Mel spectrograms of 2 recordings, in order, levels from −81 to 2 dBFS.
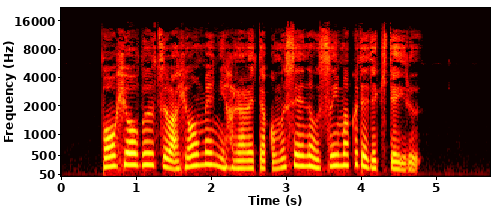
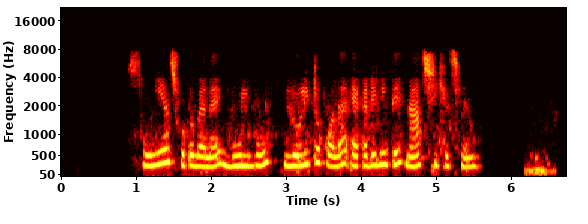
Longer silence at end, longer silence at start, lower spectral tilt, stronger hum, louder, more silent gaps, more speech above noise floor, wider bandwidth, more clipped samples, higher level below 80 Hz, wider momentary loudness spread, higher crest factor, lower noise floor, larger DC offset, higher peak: first, 0.95 s vs 0.15 s; second, 0.55 s vs 0.9 s; about the same, -4 dB/octave vs -4.5 dB/octave; neither; about the same, -19 LUFS vs -17 LUFS; neither; second, 49 dB vs 67 dB; first, 16 kHz vs 8 kHz; neither; second, -60 dBFS vs -50 dBFS; second, 6 LU vs 13 LU; about the same, 16 dB vs 14 dB; second, -68 dBFS vs -83 dBFS; neither; about the same, -2 dBFS vs -2 dBFS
